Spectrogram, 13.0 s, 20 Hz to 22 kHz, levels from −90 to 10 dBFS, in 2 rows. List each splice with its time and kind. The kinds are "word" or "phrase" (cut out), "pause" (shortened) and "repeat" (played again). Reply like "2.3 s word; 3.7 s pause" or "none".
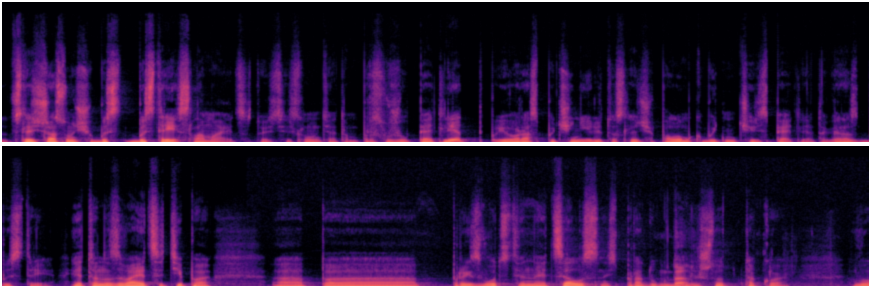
3.6 s word; 7.0 s pause

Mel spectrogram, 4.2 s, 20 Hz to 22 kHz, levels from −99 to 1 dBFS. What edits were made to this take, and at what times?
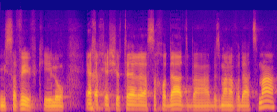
1.4 s phrase

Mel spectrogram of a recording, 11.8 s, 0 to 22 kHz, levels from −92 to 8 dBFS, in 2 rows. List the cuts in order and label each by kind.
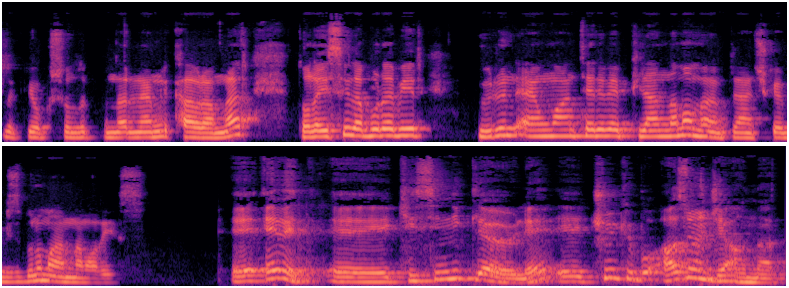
none

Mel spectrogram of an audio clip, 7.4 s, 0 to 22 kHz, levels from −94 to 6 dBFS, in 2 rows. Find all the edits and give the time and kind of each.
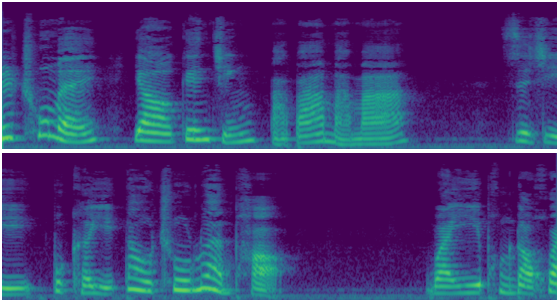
none

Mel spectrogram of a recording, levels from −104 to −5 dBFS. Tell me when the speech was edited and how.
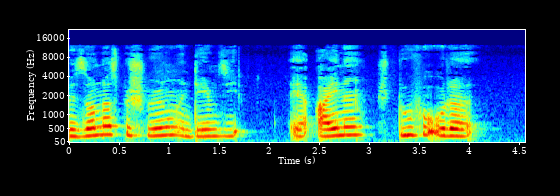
3.0 s pause

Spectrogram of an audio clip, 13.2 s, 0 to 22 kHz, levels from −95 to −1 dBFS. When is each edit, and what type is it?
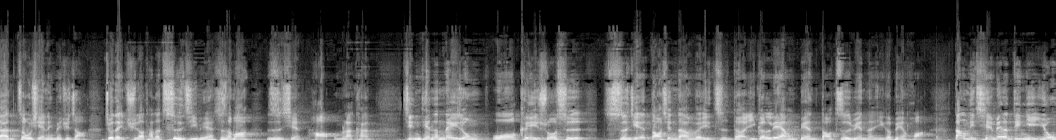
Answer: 7.5 s pause

